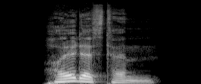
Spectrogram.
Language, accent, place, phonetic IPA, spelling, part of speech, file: German, Germany, Berlin, [ˈhɔldəstəm], holdestem, adjective, De-holdestem.ogg
- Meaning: strong dative masculine/neuter singular superlative degree of hold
